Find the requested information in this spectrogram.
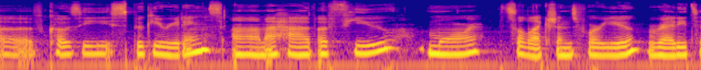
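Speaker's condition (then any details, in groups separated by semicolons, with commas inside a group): No condition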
